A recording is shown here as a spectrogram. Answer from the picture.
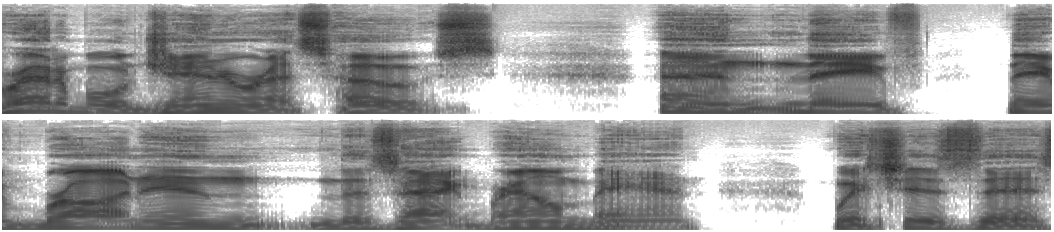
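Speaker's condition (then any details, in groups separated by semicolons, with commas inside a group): ALS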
